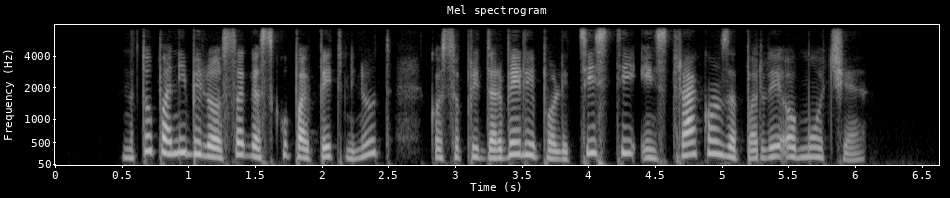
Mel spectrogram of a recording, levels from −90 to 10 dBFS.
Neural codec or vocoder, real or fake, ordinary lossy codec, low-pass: codec, 16 kHz in and 24 kHz out, 1 kbps, XY-Tokenizer; fake; none; 7.2 kHz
